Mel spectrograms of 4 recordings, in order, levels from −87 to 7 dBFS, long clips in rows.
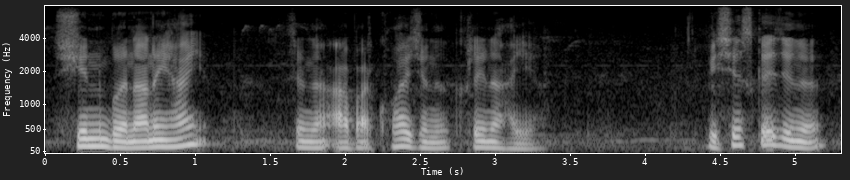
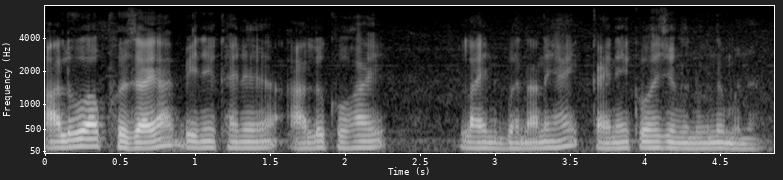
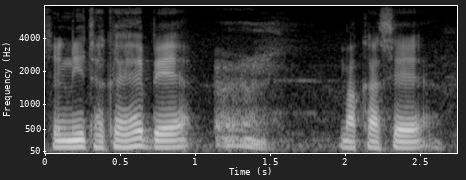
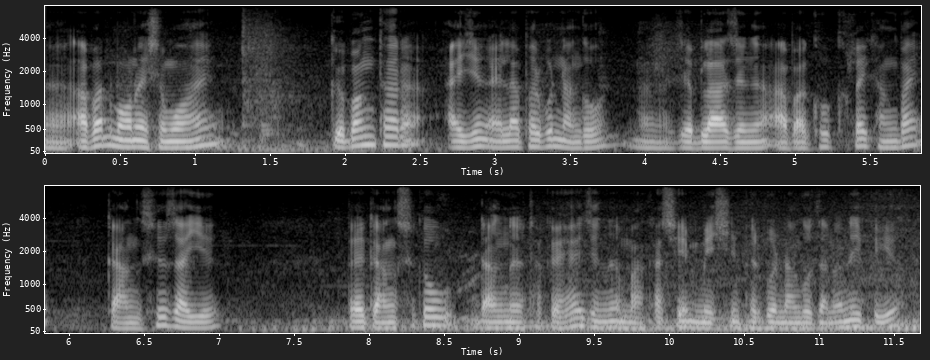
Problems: constant background noise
